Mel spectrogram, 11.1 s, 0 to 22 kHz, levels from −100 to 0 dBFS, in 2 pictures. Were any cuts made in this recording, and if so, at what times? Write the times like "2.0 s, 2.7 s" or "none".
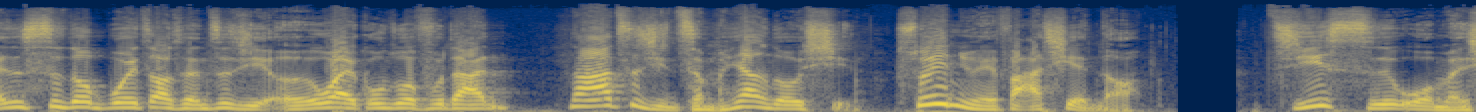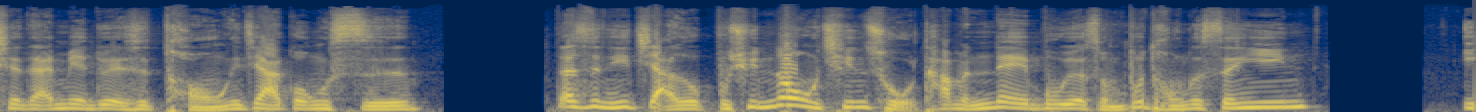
2.1 s, 3.3 s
